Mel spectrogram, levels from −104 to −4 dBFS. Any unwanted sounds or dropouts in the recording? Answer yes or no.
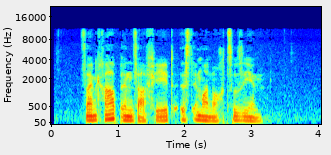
no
